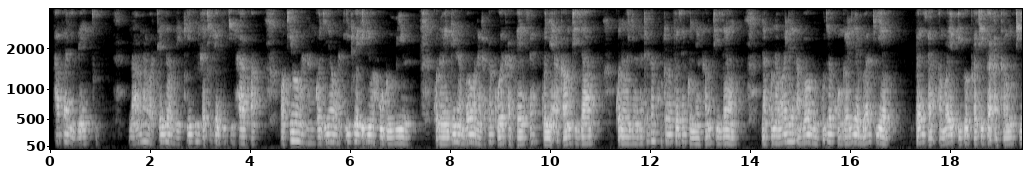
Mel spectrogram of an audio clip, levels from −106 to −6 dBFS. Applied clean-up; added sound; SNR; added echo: none; none; none; reverberation time 0.6 s.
